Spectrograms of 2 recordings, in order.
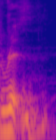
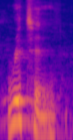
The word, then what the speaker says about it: written: answer the Constitution was written written that's one of those words that um is a little different because it's spelled w-r-i-t-t-e-n the W is silent so it's really just written written written written see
